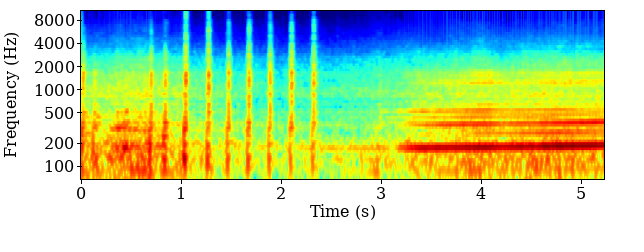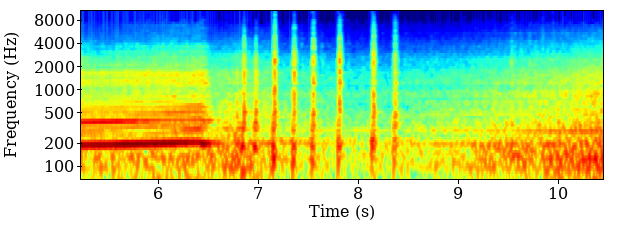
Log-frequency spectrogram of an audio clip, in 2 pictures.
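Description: Tuned Toyota Supra Mk5 running on E85, heard from inside the cabin at freeway speed. A quick run of sharp exhaust pops comes first, then the engine pulls for about three seconds with its note rising slightly, then a second run of pops.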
